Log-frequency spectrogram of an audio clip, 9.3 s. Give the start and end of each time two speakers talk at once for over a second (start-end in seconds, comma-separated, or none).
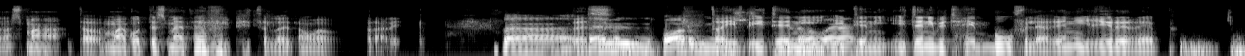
5.3-6.6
